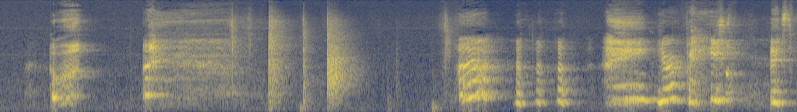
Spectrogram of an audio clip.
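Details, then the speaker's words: Several loud, abrupt hiccups with sharp voiced catches, one followed by a burp; light laughter and chatter around them. "oh they're still there dude you don't like my hiccups they have a funny noise"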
